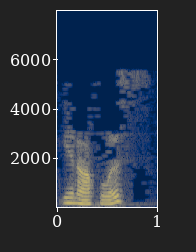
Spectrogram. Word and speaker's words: Yiannopoulos: I believe it's pronounced Yiannopoulos.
